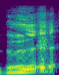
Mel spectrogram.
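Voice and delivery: loud, high mock retch; hammed-up loud "bleh" heave; imitated gag. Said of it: "her sister goes".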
